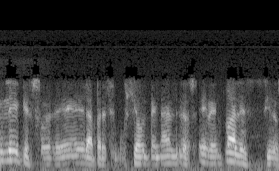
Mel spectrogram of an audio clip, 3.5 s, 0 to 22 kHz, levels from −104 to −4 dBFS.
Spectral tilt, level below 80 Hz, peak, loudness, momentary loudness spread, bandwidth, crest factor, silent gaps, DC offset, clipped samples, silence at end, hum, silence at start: -8 dB/octave; -60 dBFS; -8 dBFS; -30 LUFS; 11 LU; 8 kHz; 20 dB; none; under 0.1%; under 0.1%; 0 s; none; 0 s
